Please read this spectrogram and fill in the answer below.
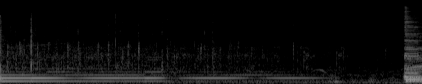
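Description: A held chord from the band's instruments rings steadily and slowly fades away over about three seconds, with a few scattered claps from the audience.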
